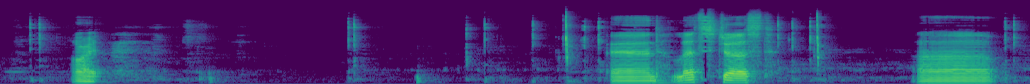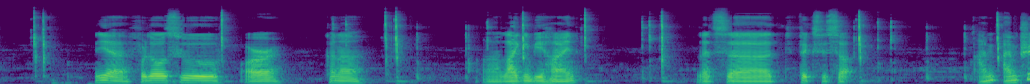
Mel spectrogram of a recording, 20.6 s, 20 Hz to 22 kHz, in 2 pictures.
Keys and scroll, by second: 10.6 w.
